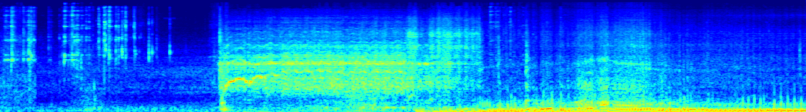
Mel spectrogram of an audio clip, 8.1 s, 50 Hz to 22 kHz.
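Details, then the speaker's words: 1979 AMC Spirit AMX, AMC 304 V8 converted from carburetor to ACES throttle-body EFI, manual transmission: handling noise, then the starter catches and it settles into steady idle. It stalls when clutching in, and the owner suspects overfueling on clutch-in and plans to change an EFI setting. "that shut off when it goes in when I clutch in is really my only big problem the shut off when I when I clutch in that is the only problem I'm running into"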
